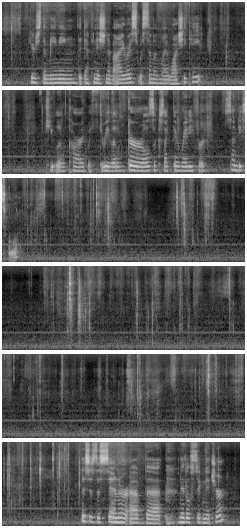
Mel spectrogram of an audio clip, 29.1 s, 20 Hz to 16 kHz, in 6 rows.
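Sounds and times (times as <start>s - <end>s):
paper pages rustling: 0.0s - 0.9s, 2.9s - 27.2s
faint steady hum: 0.0s - 29.0s
paper crinkles and taps: 10.1s - 12.2s, 13.1s - 14.1s, 15.1s - 25.9s.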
